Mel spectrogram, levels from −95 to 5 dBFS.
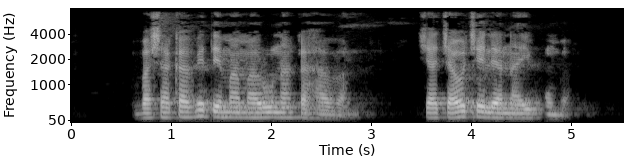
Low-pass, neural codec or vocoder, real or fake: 7.2 kHz; none; real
